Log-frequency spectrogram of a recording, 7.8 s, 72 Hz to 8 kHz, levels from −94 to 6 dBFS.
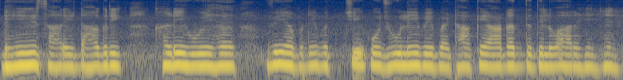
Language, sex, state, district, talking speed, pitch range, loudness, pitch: Hindi, male, Uttar Pradesh, Varanasi, 140 wpm, 160-170 Hz, -13 LUFS, 165 Hz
